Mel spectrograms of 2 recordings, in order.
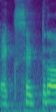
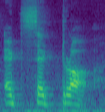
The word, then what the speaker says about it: etcetera: अब देखिए, कई जाने इसे एक्सेट्रा बोलते हैं, इट्स एटसेट्रा, राइट।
